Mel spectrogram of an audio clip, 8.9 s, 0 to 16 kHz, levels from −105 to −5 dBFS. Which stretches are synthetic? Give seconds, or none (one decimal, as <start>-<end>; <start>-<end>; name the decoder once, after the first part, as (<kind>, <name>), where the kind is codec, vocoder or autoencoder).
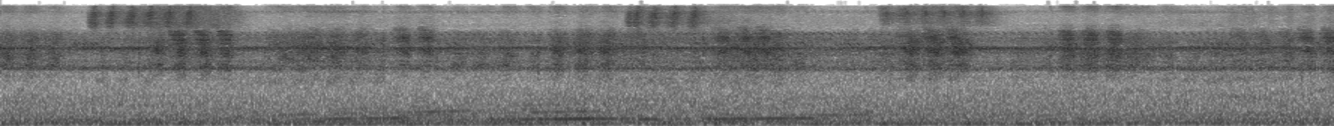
4.2-5.0 (vocoder, BigVGAN v2)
